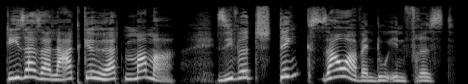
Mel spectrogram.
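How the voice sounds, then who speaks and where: A woman's voice: sing-song, unhurried, pushed and bright, no room sound, clean studio sound, full character voice. A woman reading a storybook, voicing a young girl who is upset and near tears as she chases a runaway pig. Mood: scolding. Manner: shrill, pleading, near tears.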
